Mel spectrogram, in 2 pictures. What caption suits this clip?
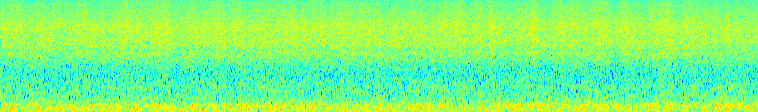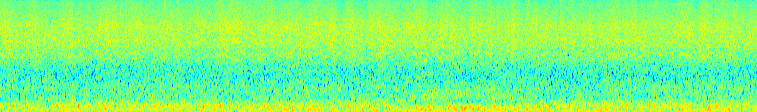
charles shurz park
Some kind of air circulation vent in the middle of the park along the East River
air, duct, fan, field-recording, motor, vent, wind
